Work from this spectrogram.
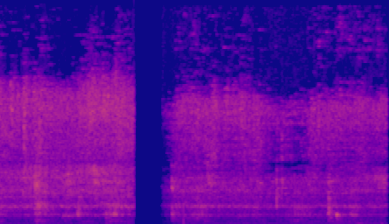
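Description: Green masala paste sautés with tomato in a pan for a quick prawn rice, hissing softly with light stirring scrapes. A brief silent break splits the frying sound, which then resumes.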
